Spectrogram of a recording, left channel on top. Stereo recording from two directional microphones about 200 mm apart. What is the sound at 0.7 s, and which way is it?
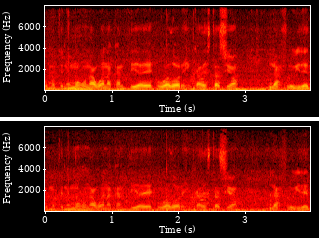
Speech, 15° left (ahead or behind).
